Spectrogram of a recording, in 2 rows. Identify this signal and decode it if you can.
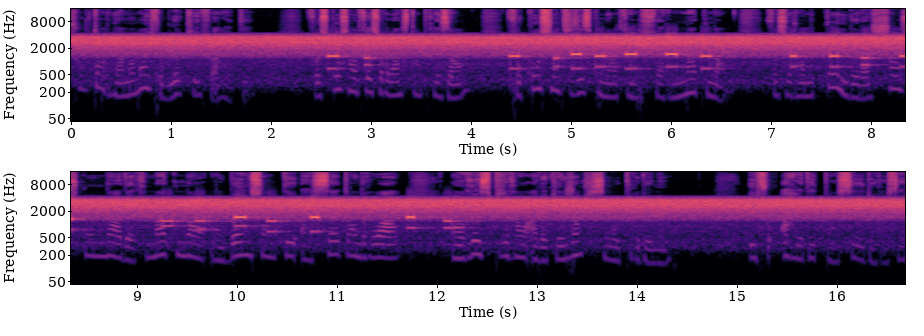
DTMF, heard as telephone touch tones, dialled by hand, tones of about 70 ms, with phone line noise and speech in French. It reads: 27 2435362 5575 *4#13 97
